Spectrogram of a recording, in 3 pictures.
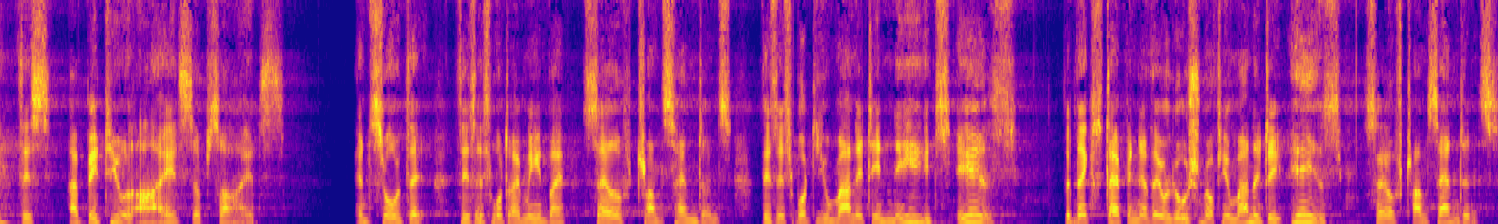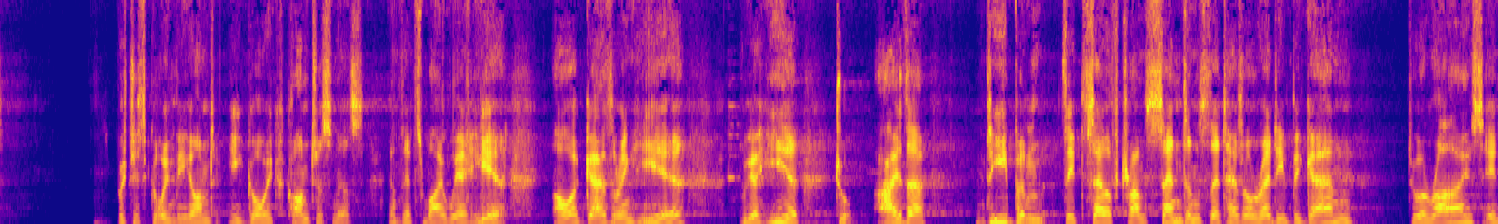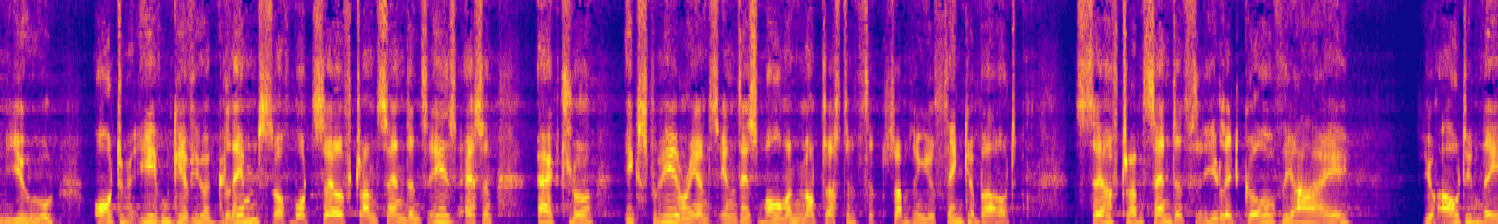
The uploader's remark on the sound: talks with an audience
